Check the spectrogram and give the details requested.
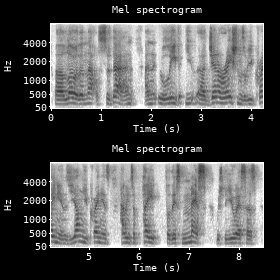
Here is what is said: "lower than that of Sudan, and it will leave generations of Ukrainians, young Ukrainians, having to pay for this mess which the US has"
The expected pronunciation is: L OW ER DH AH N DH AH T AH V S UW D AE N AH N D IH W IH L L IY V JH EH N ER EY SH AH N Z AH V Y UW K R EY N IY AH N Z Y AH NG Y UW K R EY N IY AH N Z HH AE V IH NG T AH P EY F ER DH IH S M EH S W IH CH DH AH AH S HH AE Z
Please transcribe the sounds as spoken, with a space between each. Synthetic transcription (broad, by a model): L OW ER DH AH N DH AH T AH V S UW D AE N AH N IH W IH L L IY V JH EH N ER EY SH AH N Z AH V Y UW K R EY N IY AH N Z Y AH NG Y UW K R EY N IY AH N Z HH AE V IH NG T AH P EY F ER DH IH S M EH S W IH CH DH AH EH S HH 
